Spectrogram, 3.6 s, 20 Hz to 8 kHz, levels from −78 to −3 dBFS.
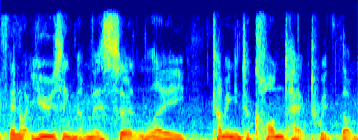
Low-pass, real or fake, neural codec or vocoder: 7.2 kHz; real; none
